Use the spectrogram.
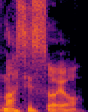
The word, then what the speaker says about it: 맛있어요: The pronunciation is 맛있어요.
